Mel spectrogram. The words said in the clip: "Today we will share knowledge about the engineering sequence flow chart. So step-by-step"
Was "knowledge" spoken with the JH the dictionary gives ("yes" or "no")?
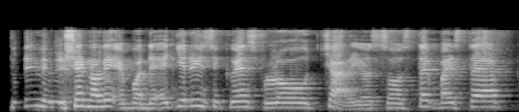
no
